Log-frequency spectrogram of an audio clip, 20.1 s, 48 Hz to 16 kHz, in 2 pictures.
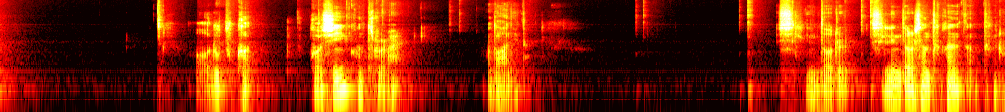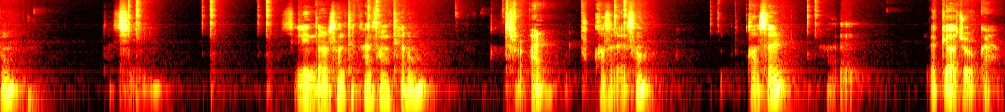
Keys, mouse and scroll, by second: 3.7 ctrl+r, 4.4 right click, 5.6-6.1 scroll down 1, 6.3 click, 7.3 click, 8.0-8.5 scroll down 2, 8.5 click, 11.3 click, 12.0 click, 15.1 ctrl+r, 16.1 click, 17.1 right click, 18.1-20.1 drag.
